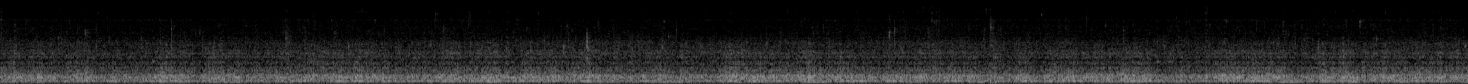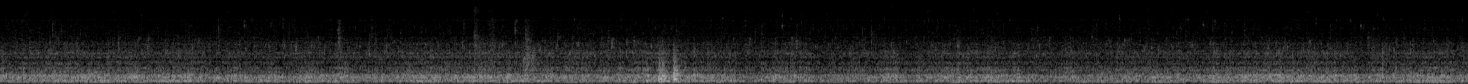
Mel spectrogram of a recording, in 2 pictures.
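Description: Spring-roll-wrapped fermented cassava pieces deep-frying in a pan of hot oil, sizzling and bubbling steadily, with one short sharp sound about two-thirds of the way through.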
